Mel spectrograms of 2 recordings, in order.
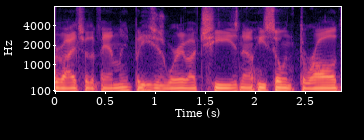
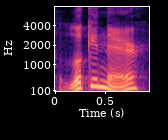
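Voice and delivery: high, loud, thrilled; proud husband; 10 semitones higher, 9 dB louder, slower than usual. Acted. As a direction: show her the miracle. Husband shows wife.

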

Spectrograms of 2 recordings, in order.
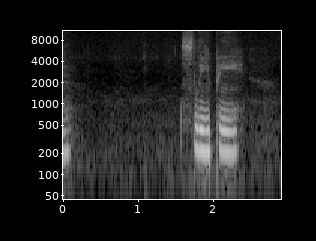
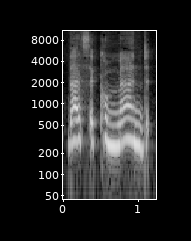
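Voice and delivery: louder, higher plea; pleading; 4 semitones higher, 8 dB louder than usual. Acted. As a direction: make the order a plea. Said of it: "her voice was pleading".

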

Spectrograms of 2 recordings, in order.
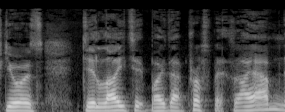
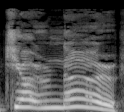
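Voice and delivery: alarmed cry; 10 semitones higher than usual. Retold or imitated. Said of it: "Sisko's like".

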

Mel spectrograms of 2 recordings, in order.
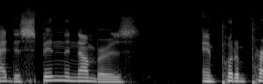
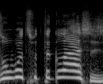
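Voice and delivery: high mock mom voice, questioning; suspicious mom; 11 semitones higher than usual. Mother questioning her son's glasses, lightly voiced high mom. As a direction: pitch it up like a prying mother. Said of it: "She goes".

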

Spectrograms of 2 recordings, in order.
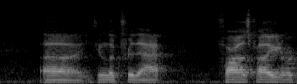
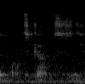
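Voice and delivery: hushed mock-spooky voice; soft, whispery joke about spooks; joking spooky quote; 12 dB quieter, slower than usual. Family joking about the shaking doors, mock-spooky hush. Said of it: "we make jokes".

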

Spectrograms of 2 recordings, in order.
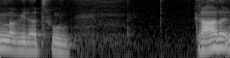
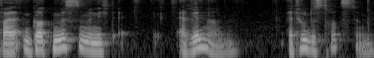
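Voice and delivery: normal talking voice

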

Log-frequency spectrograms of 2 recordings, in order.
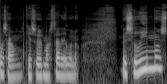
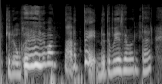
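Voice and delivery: mock alarmed shout; 4 semitones higher, 6 dB louder than usual. Friends shouting at her on ride.

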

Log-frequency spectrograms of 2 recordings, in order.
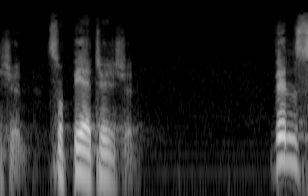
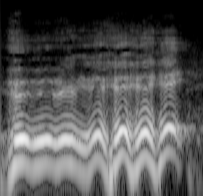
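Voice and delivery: loud bouncing excited heys; laughing, pulsing burst of heys; hyped-up preacher; 7 dB louder than usual. Acted. Preacher mimicking livelier preachers for the congregation, hyped-up and loud. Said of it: "others might be very".

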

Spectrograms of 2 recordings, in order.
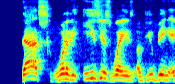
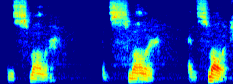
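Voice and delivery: shrinking away; 9 semitones lower, 6 dB quieter than usual. Shown as a demonstration. Demonstrating feeling small under group pressure, fading away. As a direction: voice sinking lower and softer each time. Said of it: "start feeling like you wanna start getting smaller".

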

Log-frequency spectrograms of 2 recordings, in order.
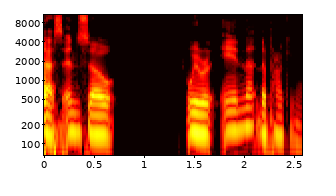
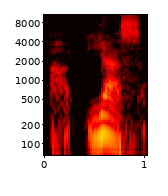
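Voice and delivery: whispered; 9 dB quieter than usual. Acted. Whispered aside.

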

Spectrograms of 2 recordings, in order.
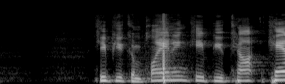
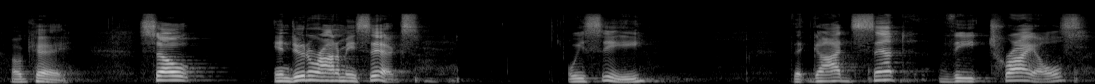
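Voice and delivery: ordinary talk, nothing marked

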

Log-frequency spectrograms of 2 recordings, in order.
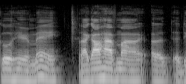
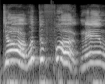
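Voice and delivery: higher and louder, slow disbelief; shocked scolding; 11 dB louder, slower than usual. Retold or imitated. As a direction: scold the kid in stunned surprise. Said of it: "I'm like".

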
